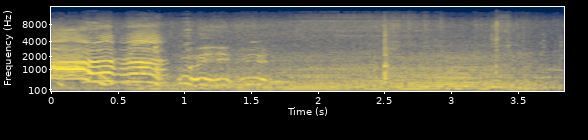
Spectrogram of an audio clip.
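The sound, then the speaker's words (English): An old pontoon boat motor, started after stalling three or four times, chugs to life and revs, with excited voices over the first second, then settles into a steady, rumbling drone. “Finally got the pontoon Started”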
